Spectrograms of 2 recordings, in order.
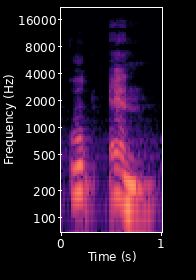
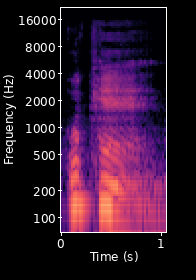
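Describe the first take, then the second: First: The k sound ends the first syllable. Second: The k sound starts the second syllable. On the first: The speaker calls it right. "우캔도 아니고 욱, N" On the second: The speaker calls it wrong. "우캔은 틀려요"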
